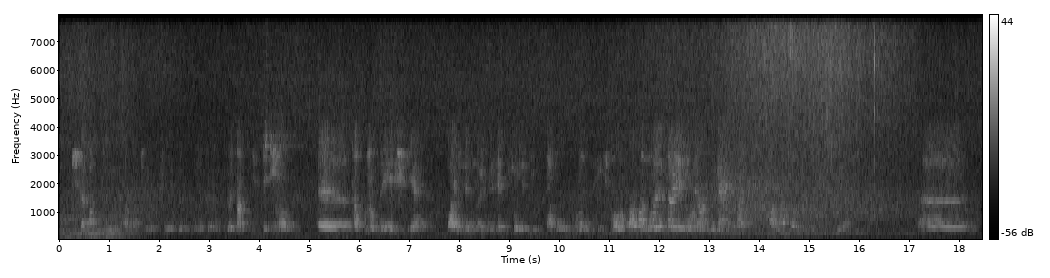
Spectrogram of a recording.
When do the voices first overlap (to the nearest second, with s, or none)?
11 s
